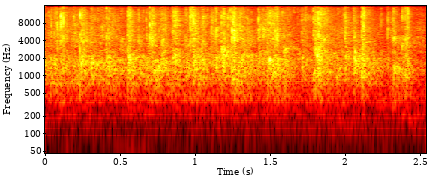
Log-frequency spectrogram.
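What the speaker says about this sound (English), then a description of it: "give him a round of applause" An audience at a financial planning forum applauds a new team member, a dense, even wash of clapping that carries on steadily at moderate loudness from start to finish.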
